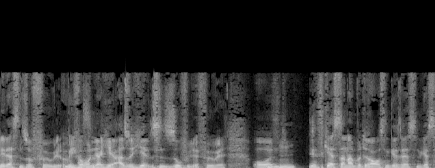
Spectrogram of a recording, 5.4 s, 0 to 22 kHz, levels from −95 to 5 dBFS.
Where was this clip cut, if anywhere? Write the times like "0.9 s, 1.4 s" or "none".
1.9 s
